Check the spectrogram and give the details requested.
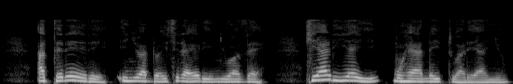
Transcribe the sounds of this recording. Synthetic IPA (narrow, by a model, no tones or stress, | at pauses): ateɾeːɾeiɲoadaisiɾaɛɾiɲuɔðɛ | keaɾiɛimoɦɛanɛituaɾeaɲu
